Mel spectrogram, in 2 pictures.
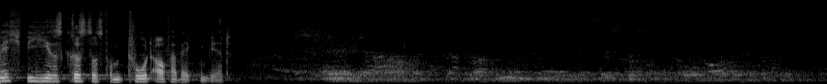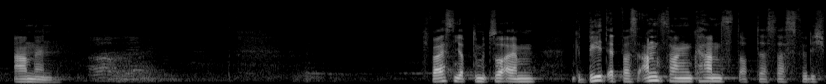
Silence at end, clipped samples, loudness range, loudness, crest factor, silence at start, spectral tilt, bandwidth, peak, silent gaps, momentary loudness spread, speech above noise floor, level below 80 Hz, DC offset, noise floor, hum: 0 s; under 0.1%; 24 LU; -27 LUFS; 24 dB; 0 s; -6 dB/octave; 14.5 kHz; -6 dBFS; none; 26 LU; 39 dB; -76 dBFS; under 0.1%; -66 dBFS; none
